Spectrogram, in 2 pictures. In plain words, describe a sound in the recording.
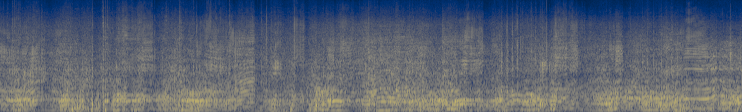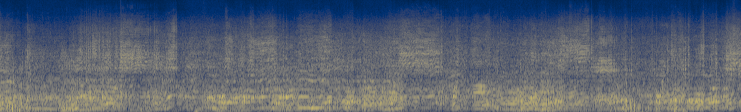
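Several motorcycle engines rev and whine up and down close by.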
